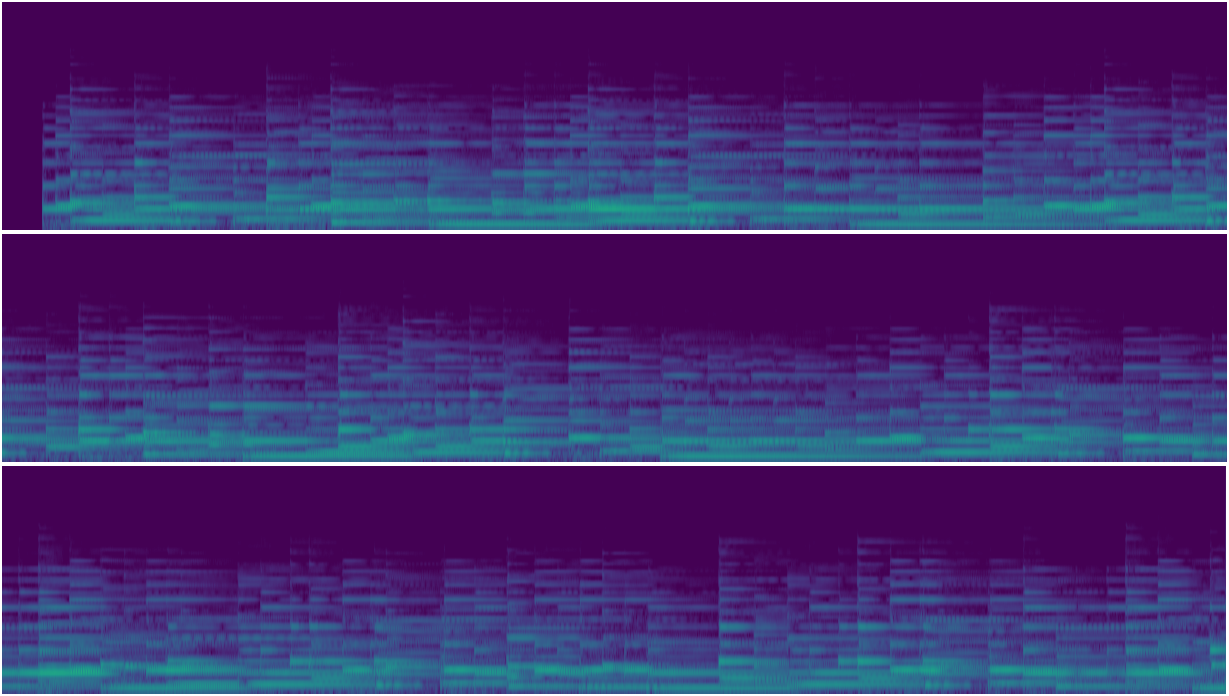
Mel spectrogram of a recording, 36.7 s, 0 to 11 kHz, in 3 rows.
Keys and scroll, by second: 7.2 Return, 17.6 m, 17.7 o, 18.1 v, 18.2 e, 30.4 3, 30.6 0, 30.8 Return.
